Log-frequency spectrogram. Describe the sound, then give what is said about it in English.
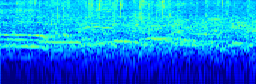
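A large crowd roars and cheers wildly as Achilles and the tortoise begin their race toward the finish line, after a town crier shouts "Ready, set, go!" Loud sustained shouting, whistles and clapping blend into a continuous wall of noise that stays steady throughout. “The crowd goes wild as Achilles and the tortoise begin making their way towards the finish line.”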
